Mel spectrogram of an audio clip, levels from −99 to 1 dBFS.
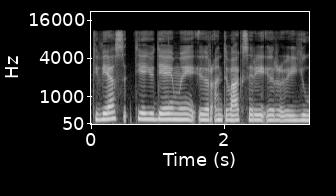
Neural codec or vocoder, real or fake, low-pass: none; real; 10.8 kHz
